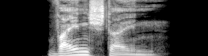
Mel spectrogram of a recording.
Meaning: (noun) 1. crystals of tartrate (as found e.g. at the bottom of wine bottles), wine stone 2. cream of tartar; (proper noun) a metonymic surname originating as an occupation (vintner, winemaker)
- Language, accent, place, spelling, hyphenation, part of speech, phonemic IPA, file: German, Germany, Berlin, Weinstein, Wein‧stein, noun / proper noun, /ˈvaɪ̯nˌʃtaɪ̯n/, De-Weinstein.ogg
